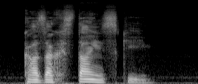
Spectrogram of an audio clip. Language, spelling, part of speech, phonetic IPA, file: Polish, kazachstański, adjective, [ˌkazaxˈstãj̃sʲci], Pl-kazachstański.ogg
